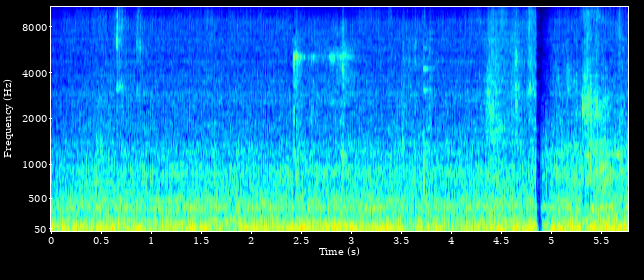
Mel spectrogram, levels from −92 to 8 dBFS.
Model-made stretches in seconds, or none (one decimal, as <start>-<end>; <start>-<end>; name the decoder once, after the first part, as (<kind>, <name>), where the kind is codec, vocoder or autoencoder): 0.0-5.8 (vocoder, Vocos)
